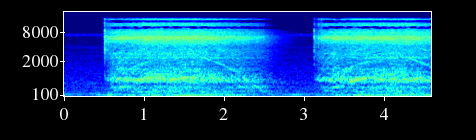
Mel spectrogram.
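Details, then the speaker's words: Rebuilt car self-starter motor bench-tested off the car with jumper leads: two short bursts of even high whirring that start cleanly and wind down smoothly, no grinding or clicking; starter functioning properly. "तो हमारी star motor है वह properly function कर रही है"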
